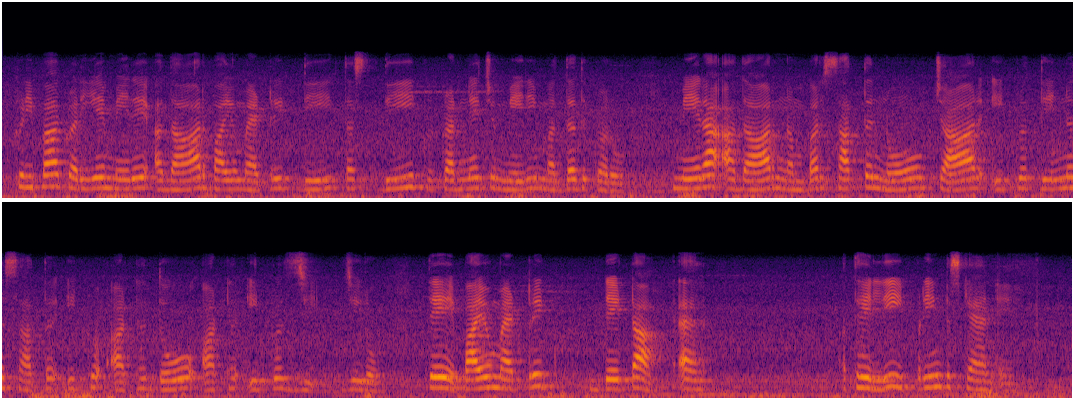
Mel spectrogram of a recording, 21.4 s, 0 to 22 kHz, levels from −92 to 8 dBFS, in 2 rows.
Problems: constant background noise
